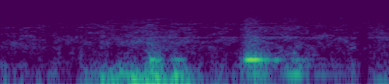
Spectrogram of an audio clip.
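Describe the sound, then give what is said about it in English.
A garbled, broken-up voice cutting in and out as if over a bad phone line, with low muffled bursts and a brief electronic tone, fairly quiet throughout. “Sounds like he's talking Morse code.”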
